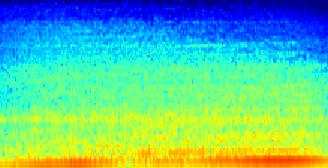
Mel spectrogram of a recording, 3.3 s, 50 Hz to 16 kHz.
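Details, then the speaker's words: 2004 VW MK4 GTI, 6-speed manual, previously had a severe whine on deceleration in 3rd; after installing a washer fix, smooth engine drone rises as the car pulls, with no whine on or off throttle; the gearbox sounds healthy. "I don't hear it. Okay, I don't hear it, so now let's go test drive it and see if we hear it on the road."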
